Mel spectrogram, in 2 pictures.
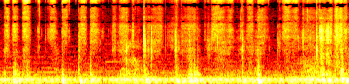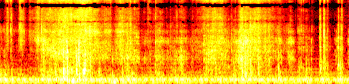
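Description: Paper and a thin paper napkin being pressed, folded and slid across a cutting mat by hand: faint rustling and scraping with small clicks, louder about six seconds in and again near nine seconds.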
